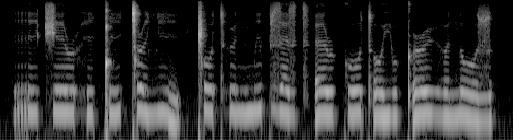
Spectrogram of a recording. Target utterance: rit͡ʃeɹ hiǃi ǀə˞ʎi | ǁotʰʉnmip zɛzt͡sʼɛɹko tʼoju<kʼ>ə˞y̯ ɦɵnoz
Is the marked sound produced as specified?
yes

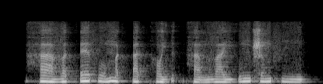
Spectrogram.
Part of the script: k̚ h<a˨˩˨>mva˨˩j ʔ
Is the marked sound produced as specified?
yes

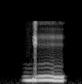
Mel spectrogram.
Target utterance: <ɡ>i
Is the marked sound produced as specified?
yes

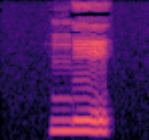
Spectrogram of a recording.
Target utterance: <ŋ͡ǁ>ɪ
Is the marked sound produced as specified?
no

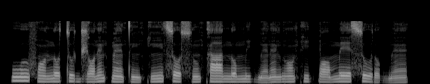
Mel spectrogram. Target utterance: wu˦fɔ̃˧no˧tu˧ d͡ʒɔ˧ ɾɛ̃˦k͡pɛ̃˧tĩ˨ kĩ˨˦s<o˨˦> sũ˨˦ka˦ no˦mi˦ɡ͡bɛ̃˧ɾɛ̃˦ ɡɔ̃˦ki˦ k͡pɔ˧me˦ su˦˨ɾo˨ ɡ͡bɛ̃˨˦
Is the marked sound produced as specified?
no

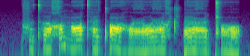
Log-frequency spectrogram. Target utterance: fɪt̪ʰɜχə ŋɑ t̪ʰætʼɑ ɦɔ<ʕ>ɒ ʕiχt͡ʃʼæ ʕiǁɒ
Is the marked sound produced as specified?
yes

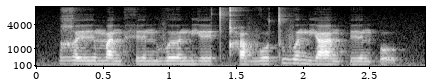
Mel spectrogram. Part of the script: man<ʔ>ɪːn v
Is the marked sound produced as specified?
no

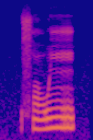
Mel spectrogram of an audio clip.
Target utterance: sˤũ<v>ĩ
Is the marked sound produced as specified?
no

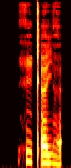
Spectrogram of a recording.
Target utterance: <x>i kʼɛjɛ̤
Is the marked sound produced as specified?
no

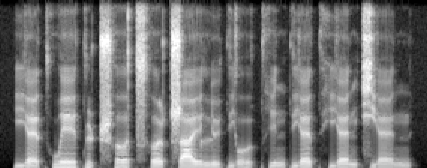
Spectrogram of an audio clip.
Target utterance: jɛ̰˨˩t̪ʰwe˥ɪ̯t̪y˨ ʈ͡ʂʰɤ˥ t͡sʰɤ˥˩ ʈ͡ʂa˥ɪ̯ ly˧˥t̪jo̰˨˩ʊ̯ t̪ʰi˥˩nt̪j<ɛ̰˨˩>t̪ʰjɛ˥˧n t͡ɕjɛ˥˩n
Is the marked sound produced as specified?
no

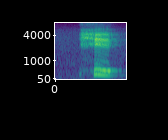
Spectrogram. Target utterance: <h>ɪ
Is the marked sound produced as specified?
yes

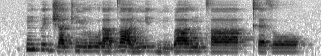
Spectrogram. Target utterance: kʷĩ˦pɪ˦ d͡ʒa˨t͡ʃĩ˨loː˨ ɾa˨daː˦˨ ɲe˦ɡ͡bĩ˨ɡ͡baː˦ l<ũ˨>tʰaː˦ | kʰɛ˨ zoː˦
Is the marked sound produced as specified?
no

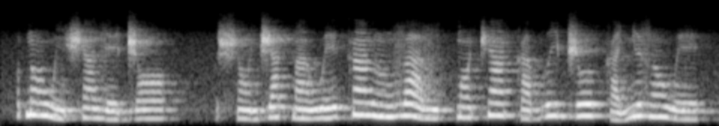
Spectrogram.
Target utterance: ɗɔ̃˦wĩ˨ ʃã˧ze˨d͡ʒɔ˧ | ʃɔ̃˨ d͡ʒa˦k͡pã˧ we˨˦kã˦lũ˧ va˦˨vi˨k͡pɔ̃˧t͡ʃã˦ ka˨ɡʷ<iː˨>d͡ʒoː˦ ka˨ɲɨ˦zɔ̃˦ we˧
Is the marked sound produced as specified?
no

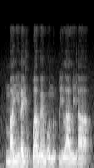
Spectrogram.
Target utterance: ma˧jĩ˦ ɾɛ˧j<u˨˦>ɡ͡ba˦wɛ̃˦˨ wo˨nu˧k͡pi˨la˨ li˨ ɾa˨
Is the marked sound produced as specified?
no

